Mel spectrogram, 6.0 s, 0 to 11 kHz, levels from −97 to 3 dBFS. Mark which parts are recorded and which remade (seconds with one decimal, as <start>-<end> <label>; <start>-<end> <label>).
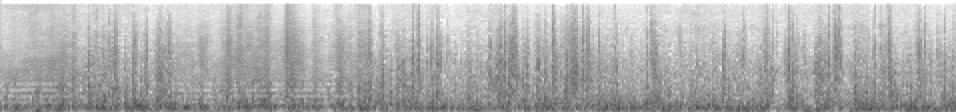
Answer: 0.0-0.5 remade; 0.5-1.1 recorded; 1.1-2.3 remade; 2.3-6.0 recorded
